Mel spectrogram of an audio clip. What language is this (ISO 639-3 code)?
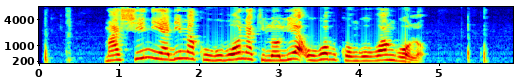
dav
